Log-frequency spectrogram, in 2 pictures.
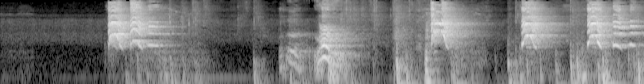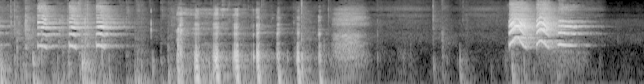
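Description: Eight-week-old Border Terrier puppy yapping in short, high-pitched bursts while tugging at a toy, with a rapid pulsing stretch about eight seconds in.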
